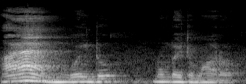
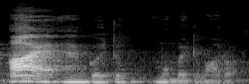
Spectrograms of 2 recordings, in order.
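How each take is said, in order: First: The word "am" carries the stress. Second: The word "I" carries the stress. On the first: The trip will happen no matter what. "shows the conviction and the definiteness" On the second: Only this person is going, nobody else. "emphasis on I excludes some proxy"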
